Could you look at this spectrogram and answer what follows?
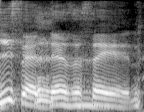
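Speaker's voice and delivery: words squeezed out through laughter; teasing a friend between laughs; laughing while teasing. Real, not acted. Teasing friend about his saying.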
